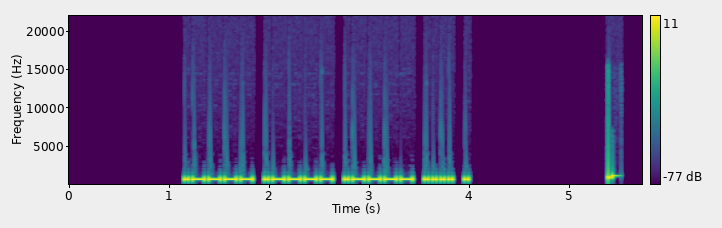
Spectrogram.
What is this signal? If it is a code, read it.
Morse code, heard as a keyed tone, about 30 wpm, 700 Hz. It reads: 111HE
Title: Five Challenging Letter-Number Combinations 30wpm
